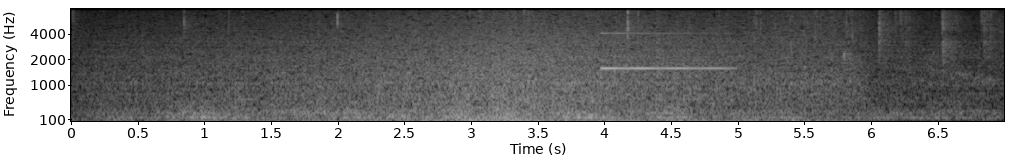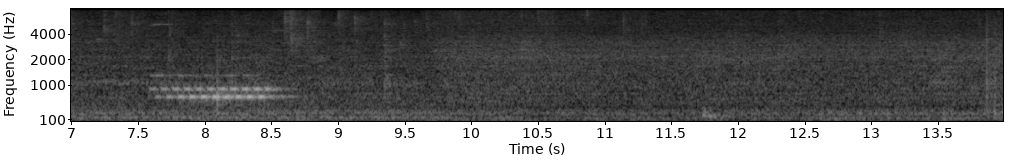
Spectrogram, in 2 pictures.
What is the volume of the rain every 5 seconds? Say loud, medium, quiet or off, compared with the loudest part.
loud, medium, quiet.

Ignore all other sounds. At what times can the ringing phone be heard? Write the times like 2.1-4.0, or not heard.
4.0-4.8, 7.5-8.5.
